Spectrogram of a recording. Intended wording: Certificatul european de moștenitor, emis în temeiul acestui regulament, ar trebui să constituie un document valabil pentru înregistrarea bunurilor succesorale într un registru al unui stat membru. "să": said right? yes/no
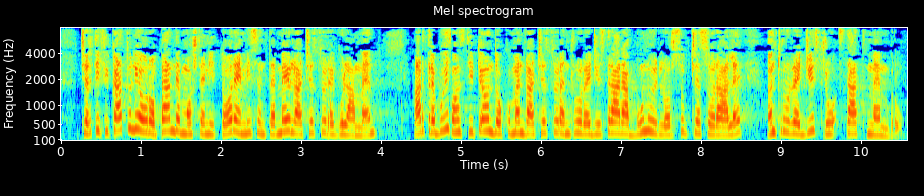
no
